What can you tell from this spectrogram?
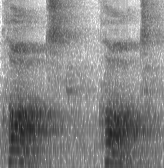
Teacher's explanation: this is long O, round lip position, and long O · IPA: ɔː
